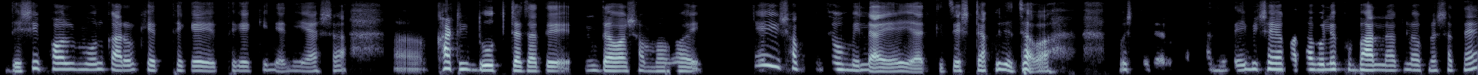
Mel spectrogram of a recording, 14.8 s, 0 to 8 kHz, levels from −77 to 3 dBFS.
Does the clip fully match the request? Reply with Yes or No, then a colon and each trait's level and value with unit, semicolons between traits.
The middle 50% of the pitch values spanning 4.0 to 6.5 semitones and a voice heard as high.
Yes: average, 4.5 semitones; high, 200 Hz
